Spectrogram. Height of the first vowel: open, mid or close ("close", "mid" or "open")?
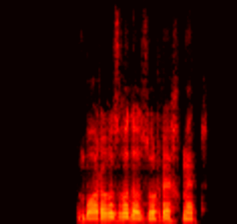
open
